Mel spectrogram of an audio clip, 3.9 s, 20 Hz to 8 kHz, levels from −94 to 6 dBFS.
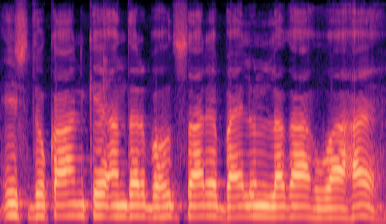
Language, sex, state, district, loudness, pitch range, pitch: Hindi, male, Jharkhand, Garhwa, -12 LUFS, 135-145 Hz, 140 Hz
